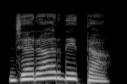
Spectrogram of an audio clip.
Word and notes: ಜರಾರ್ದಿತ: kannada

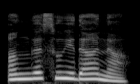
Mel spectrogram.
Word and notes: ಅಂಗಸುಯ್ದಾನ: kannada

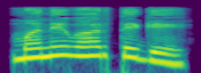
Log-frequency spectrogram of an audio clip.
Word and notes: ಮನೆವಾರ್ತೆಗೆಯ್: kannada

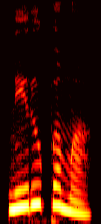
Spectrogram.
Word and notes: ನಿರುಪಮೆ: nirupame

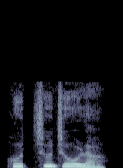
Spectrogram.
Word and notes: ಹುಚ್ಚುಜೋಳ: Kannada

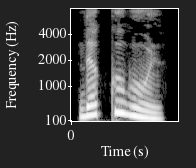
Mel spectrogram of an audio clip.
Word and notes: ದೊಗ್ಗಳೆ: kannada

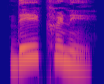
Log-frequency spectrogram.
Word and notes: ದೇಖಣೆ: dēkhaṇe

